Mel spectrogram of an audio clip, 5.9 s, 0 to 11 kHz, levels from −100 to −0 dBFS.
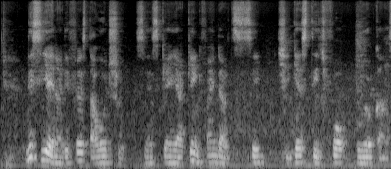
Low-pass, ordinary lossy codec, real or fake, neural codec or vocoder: none; none; real; none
